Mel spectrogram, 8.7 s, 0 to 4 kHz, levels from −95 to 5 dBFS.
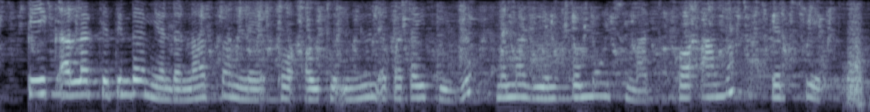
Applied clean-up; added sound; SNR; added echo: none; Tools; 9 dB; reverberation time 1.6 s.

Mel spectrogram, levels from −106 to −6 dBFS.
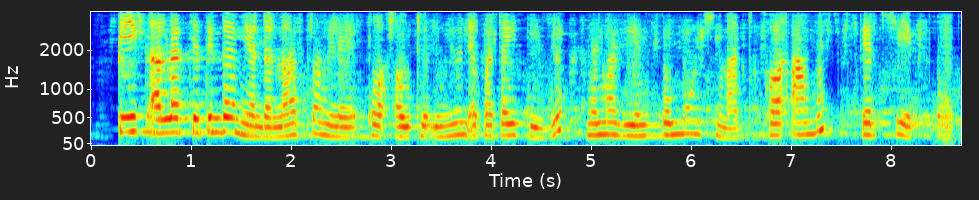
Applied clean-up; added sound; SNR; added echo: neural separator model SepFormer DNS4.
